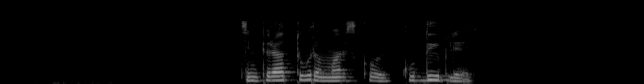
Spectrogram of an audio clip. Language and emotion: Russian, angry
